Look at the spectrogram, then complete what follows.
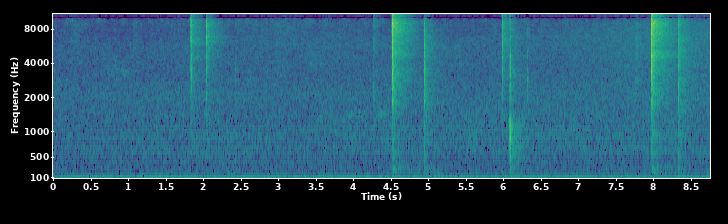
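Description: A torque wrench and its ratchet head clicking as a belt tensioner bolt is tightened to 43 foot-pounds. About seven short, sharp metallic clicks come at uneven intervals, the loudest about four and a half and eight seconds in, over a low steady hum.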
